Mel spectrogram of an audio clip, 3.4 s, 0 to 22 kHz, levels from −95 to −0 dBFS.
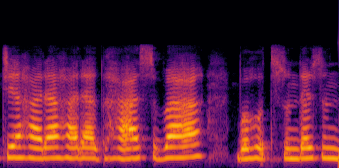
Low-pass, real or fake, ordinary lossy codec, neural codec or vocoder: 7.2 kHz; fake; none; vocoder, 22.05 kHz, 80 mel bands, WaveNeXt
